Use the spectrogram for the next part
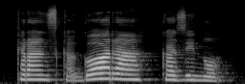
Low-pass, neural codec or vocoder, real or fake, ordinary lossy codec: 19.8 kHz; none; real; none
